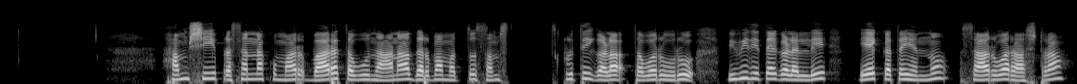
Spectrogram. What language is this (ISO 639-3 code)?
kan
